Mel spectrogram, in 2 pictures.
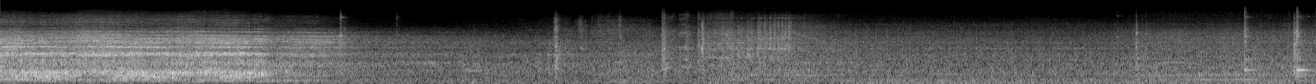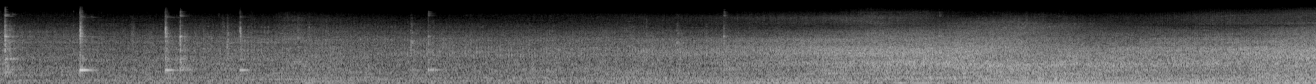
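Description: The last coaches of an electric-hauled passenger train rolling over the level crossing, loud for the first three seconds and then gone. Scattered sharp clicks and knocks follow while the crossing barriers go up, and road traffic, cars and a bus, then moves off and drives across, growing louder toward the end.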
